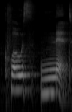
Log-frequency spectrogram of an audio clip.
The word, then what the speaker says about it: close-knit: You can say they're closenit. Notice the K is silent. Closenknit.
